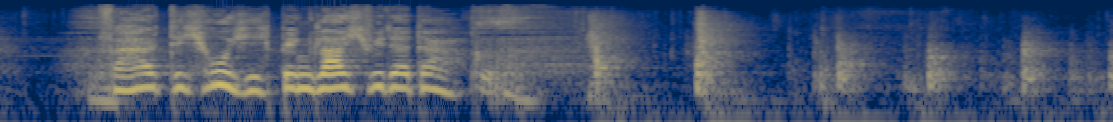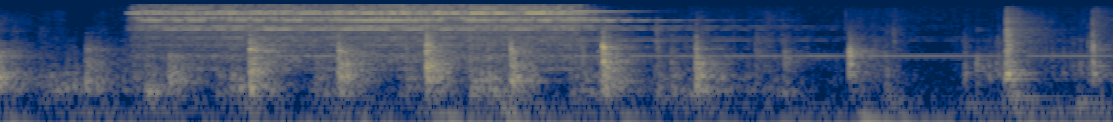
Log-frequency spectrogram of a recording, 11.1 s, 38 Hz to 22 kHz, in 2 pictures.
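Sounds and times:
speech: 0:00.4 - 0:02.8
thumping footsteps: 0:02.9 - 0:11.1
telephone bell ringing: 0:06.2 - 0:11.1.

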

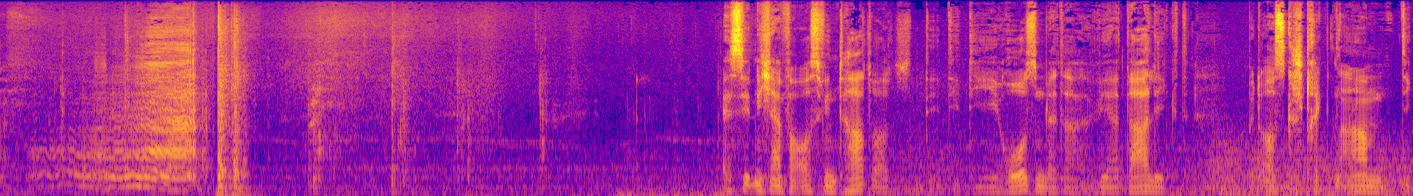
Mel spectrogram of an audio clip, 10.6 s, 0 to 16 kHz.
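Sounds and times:
door creaking and shutting with a solid thud: 0:00.0 - 0:02.0
soft footsteps: 0:00.0 - 0:04.3
speech: 0:05.5 - 0:10.5.

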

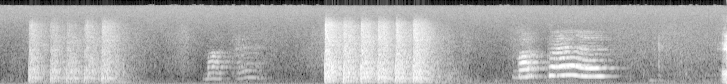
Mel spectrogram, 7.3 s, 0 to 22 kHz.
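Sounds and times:
knocking on a window: 0:00.3 - 0:01.4, 0:03.2 - 0:04.6.

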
